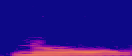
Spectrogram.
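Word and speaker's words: know: The silent letters are underlined. No, right, wrong, forward, thought, right, interesting, Wednesday, and bye.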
